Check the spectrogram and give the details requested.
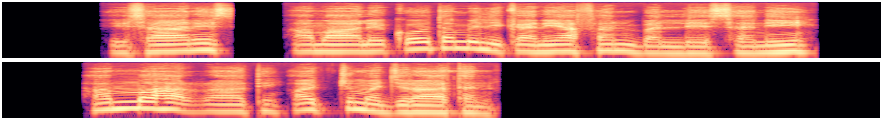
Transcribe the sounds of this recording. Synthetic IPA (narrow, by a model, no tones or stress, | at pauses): ʔɪsaːnɪs | ʔɐmaːlɛkʼo̞ːt̪ɐmɪlɪkʼɐniːɐfɐnbɐlːe̞ːsːɐniː | hɐmːɐhɐrːaːt̪ɪɐt͡ʃːʊmɐd͡ʒɪɾaːt̪ɐn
